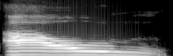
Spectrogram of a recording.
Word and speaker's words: AUM: next we have AUM now the o is implicit right we don't have to spell it out because I'll you can't say um without automatically saying oh so it's um those are the vowel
